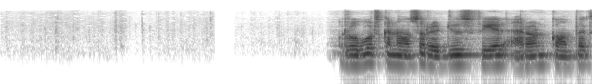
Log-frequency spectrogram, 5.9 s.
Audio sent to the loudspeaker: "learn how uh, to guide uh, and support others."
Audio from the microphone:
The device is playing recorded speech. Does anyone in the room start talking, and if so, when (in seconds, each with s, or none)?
3.4 s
